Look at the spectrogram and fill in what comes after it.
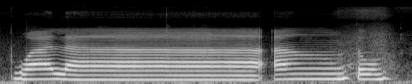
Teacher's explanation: Mad jaiz munfasil, sama ya seperti tadi di ayat yang kedua karena ada mad tabi'i bertemu dengan alif dalam 2 kalimah. Mad tabi'inya di la, kemudian alifnya di antum ya, jadi ini 2 kalimah, dibacanya 4 sampai 5 harokat.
